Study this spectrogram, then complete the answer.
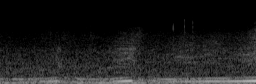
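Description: Nissan GT-R drift car on Achilles tires, out on track at a St. Louis drifting qualifying event: a steady, loud engine drone with a wavering pitch as the revs climb and dip, heard throughout.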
